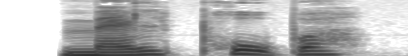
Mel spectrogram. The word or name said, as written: malproper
